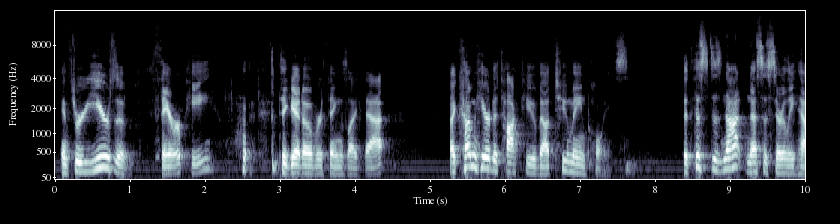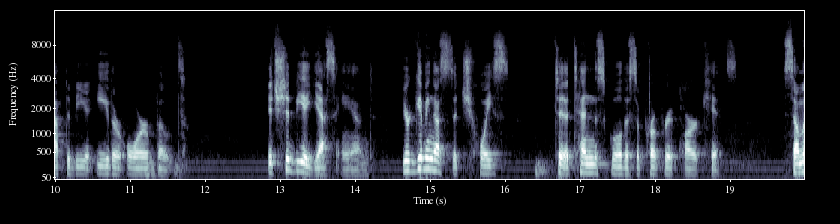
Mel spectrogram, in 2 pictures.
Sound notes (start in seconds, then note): none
